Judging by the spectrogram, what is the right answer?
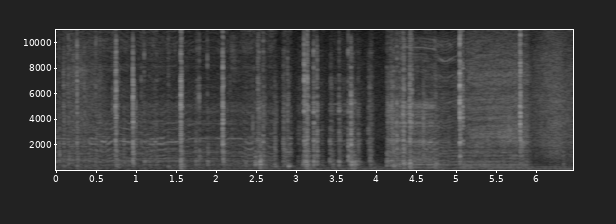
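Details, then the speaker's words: Normal CD changer operation in a 2007 Toyota Camry XLE V6 with premium JBL audio: a quiet run of small clicks, ticks and short whirs as the disc mechanism shuffles and loads, with nothing amiss. "as promised the CD player makes all sorts of really cool"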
